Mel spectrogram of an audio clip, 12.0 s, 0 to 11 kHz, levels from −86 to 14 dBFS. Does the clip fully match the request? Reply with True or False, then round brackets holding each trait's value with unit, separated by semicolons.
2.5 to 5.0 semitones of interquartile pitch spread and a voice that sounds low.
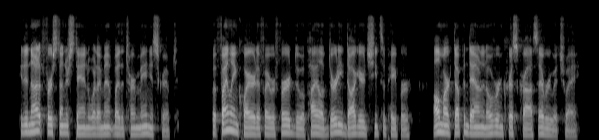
True (2.9 semitones; 110 Hz)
